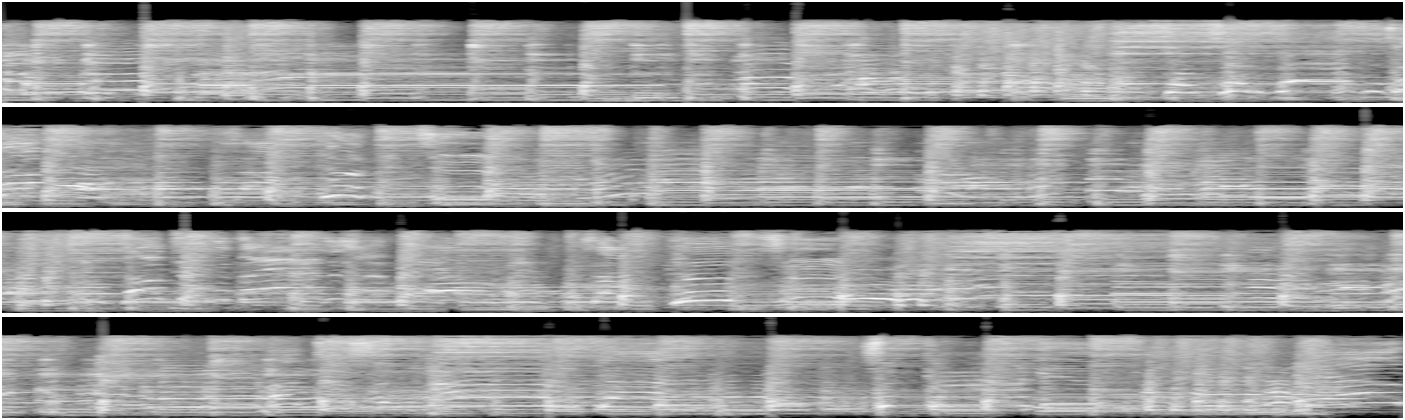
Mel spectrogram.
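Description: A blues-rock band playing live: drum kit, electric bass and a hollow-body electric guitar.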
